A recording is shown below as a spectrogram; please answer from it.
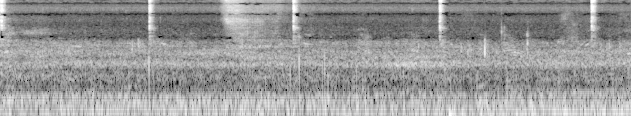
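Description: Steady low rumble of outdoor background noise, with a few faint ticks and a brief hiss about two seconds in.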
